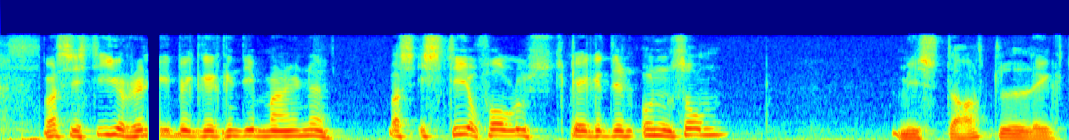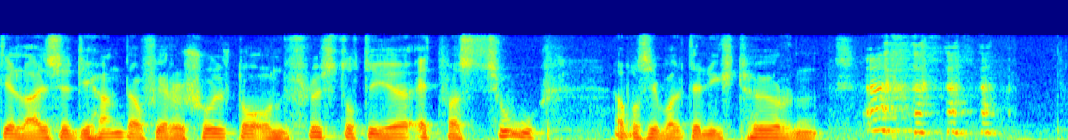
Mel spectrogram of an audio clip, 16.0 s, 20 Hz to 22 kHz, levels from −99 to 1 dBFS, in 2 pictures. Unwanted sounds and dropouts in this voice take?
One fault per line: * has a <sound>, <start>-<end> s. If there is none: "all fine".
* has a dropout, 1.1-1.2 s
* has a laugh, 14.3-15.6 s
